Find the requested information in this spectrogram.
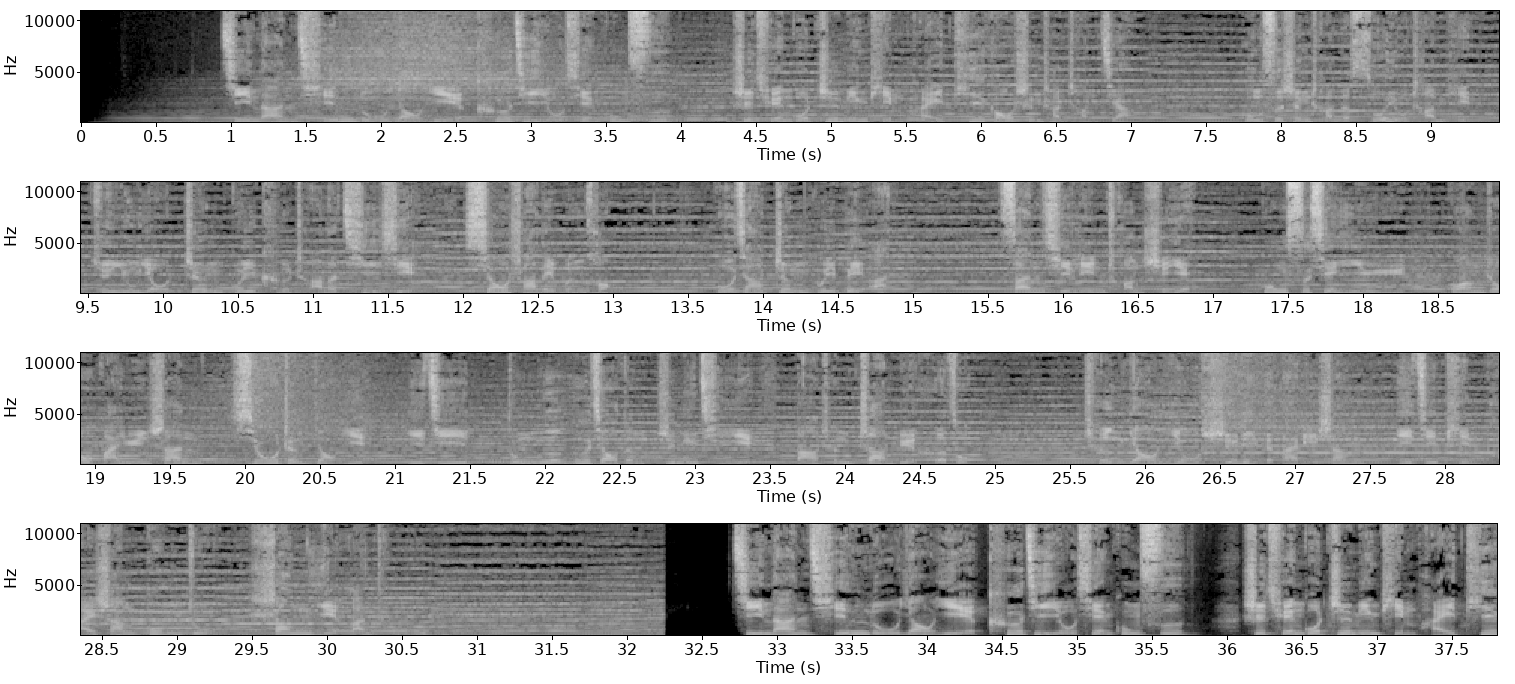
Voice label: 男-制药企业宣传; 济南秦鲁药业科技有限公司

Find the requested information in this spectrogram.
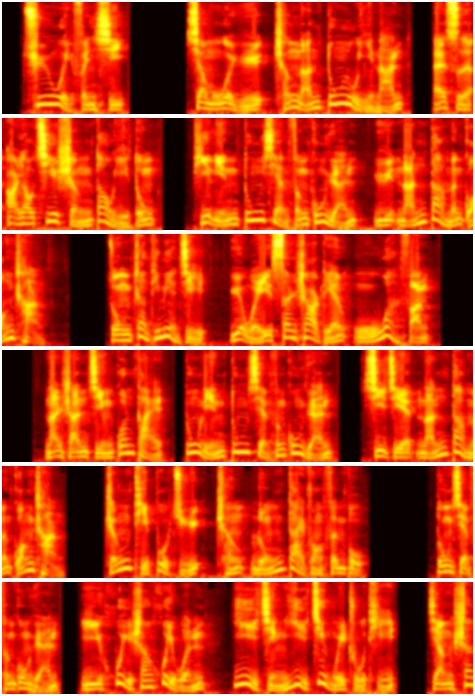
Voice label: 男 多媒体 景观带, 厚重

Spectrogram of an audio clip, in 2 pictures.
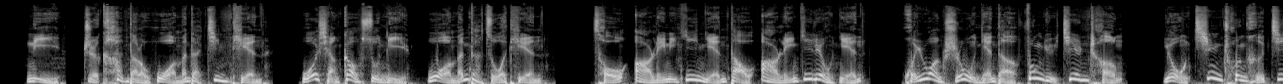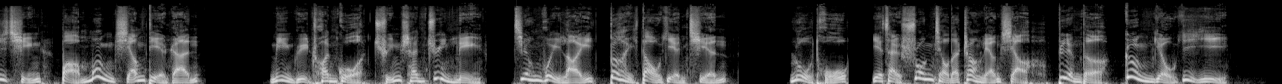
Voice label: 男, 化妆品企业 宣传配音; 集鑫隆公司

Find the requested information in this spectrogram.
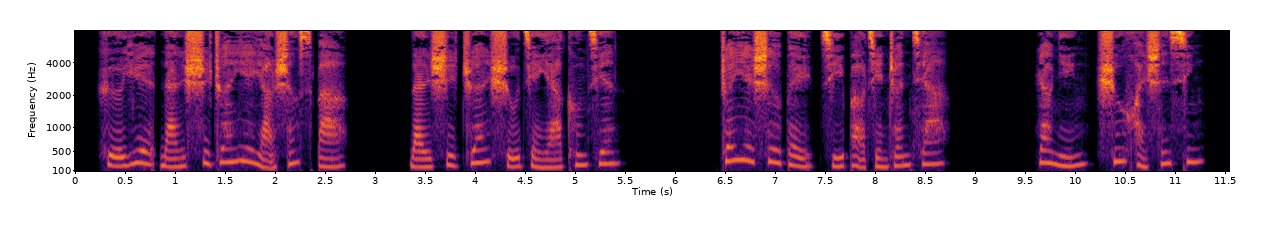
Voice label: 女 宣传广告; 禾悦男士专业养生SPA

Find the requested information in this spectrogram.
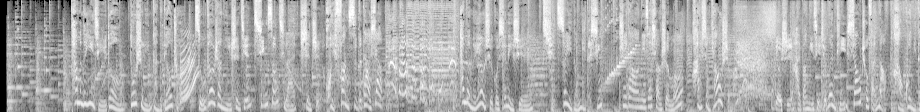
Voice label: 女 栏目包装, 国语女声配音; 优雅; 主播驾到2

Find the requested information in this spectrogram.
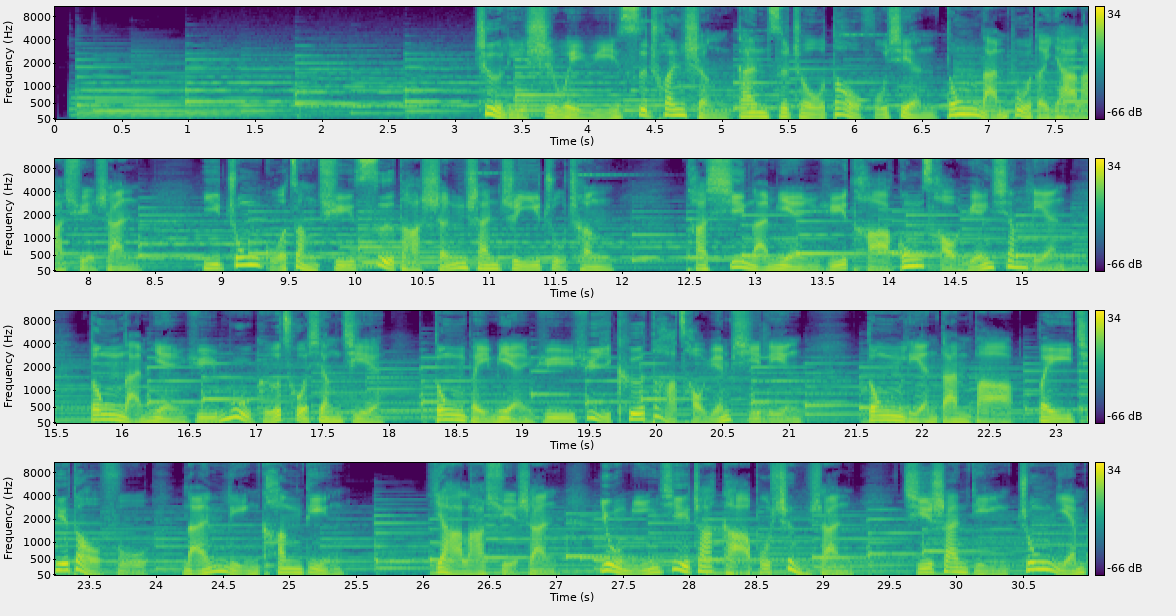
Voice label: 男, 专题解说; 噶氏家族

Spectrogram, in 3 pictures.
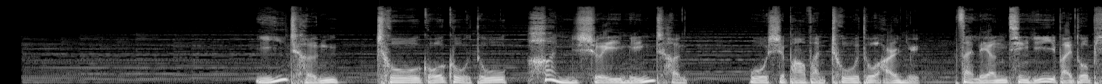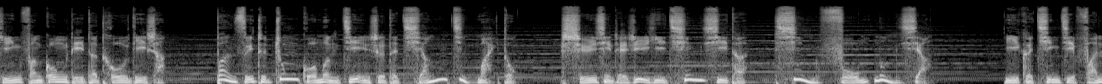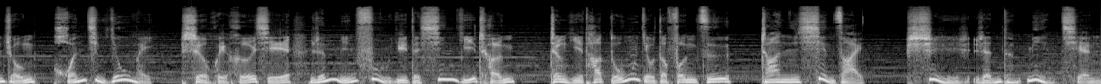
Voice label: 男 专题 厚重大气 地方部门, 国语男声配音

